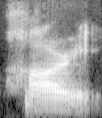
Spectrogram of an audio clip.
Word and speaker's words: party: Aí isso levou a palavra party, que é festa, né? Party, com esse P assoprado.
